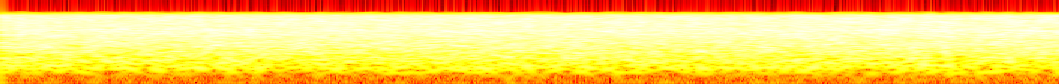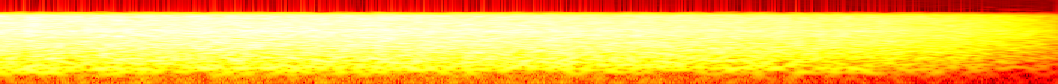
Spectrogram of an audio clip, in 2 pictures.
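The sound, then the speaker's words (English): A thunderstorm sound effect: a steady, dense hiss of heavy rainfall with no thunderclaps, holding an even level for several seconds before fading out at the end. No voices. “Thunderstorm.”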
